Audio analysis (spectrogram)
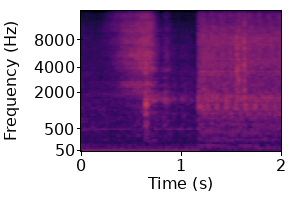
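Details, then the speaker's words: K-swapped Honda Civic with new exhaust, jump-started, TPS found uncalibrated: steady low idle rumble with even beat, no misses; runs smoothly now. "Alright, got it. That sounds so good."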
